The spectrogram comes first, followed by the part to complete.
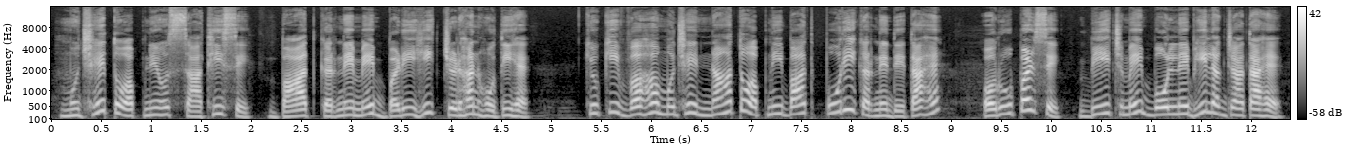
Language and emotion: Hindi, angry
